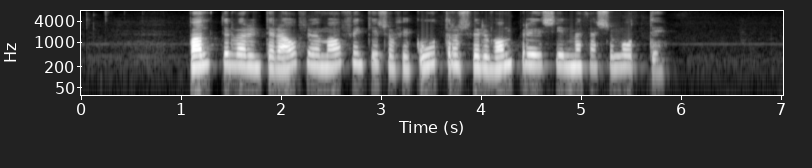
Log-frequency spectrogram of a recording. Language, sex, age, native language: Icelandic, female, 50-59, Icelandic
